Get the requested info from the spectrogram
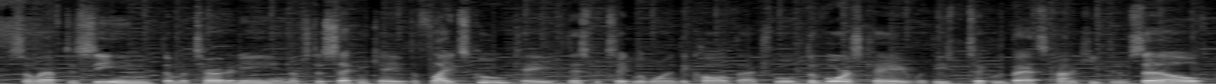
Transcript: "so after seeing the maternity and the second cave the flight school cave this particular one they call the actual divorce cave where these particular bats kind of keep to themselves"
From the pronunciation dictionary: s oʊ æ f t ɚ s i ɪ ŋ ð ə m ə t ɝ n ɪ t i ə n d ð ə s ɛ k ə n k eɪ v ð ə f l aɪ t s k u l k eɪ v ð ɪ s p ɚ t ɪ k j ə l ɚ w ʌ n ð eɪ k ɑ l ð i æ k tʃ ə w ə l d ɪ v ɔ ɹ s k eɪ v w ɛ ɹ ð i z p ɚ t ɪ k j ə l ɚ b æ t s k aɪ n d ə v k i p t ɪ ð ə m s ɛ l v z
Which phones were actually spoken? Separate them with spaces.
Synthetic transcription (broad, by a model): s oʊ æ f t ɚ s i ɪ ŋ ð ə m ə t ɝ n ɪ t i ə n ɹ ð ə s ɛ k n k eɪ v ð ə f l aɪ t s k u l k eɪ v ð ɪ s p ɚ t ɪ k j l ɚ w ʌ n ð eɪ k ɑ l ð i æ k tʃ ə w l d ɪ v ɔ ɹ s k eɪ v w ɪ ð i z p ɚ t ɪ k j l ɚ b æ t s k aɪ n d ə k i p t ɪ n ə m s ɛ l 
